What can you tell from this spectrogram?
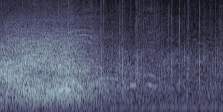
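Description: An audience shouts and cheers in a loud, dense roar for over a second, then the noise fades to a softer murmur with scattered claps and whoops.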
